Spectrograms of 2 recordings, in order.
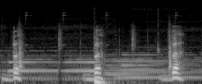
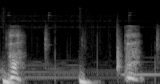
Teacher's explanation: So for example, in a vowel as B, B, B, the air going out is less than the one that goes out with P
